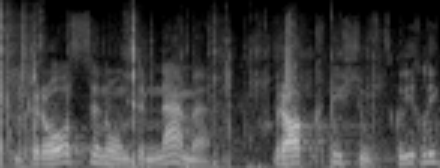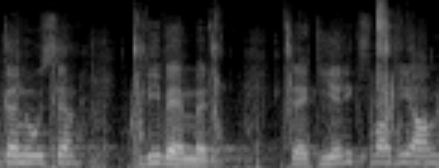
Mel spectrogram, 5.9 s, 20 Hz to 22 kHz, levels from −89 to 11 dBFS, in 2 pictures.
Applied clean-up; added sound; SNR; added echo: none; Chewing, mastication; 13 dB; none.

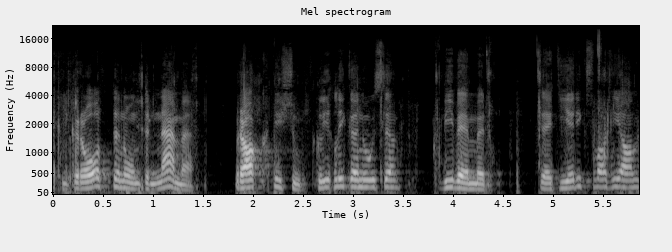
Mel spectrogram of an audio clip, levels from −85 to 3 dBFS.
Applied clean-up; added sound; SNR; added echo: neural mask model RNNoise.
